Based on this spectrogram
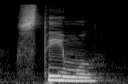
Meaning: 1. stimulus 2. incentive
- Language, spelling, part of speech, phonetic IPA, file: Ukrainian, стимул, noun, [ˈstɪmʊɫ], Uk-стимул.ogg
